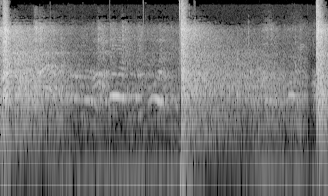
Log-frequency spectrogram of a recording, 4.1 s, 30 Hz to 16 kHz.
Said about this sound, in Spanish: Dos grupos de personas se gritan desde los extremos de la vía hasta que las voces dan paso a 4 disparos con arma de fuego. No dejaron heridos, pero sí mucho miedo vecinal.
